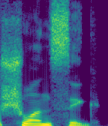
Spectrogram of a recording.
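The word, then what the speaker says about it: zwanzig: 20 হলো সোয়ানসিগ, 30 হলো ড্রাইসিগ, 40 ফিয়াটসিগ, আর এভাবেই একদম 90 বা নয়নসিগ পর্যন্ত গঠিত হয়েছে।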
